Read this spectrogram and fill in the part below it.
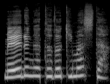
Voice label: mail, Japan Anime Girls; Windows; Bing; Nanae

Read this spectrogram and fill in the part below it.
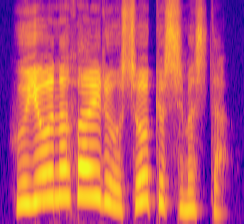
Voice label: trash, Japan Anime Girls; Windows; Bing; Nanami

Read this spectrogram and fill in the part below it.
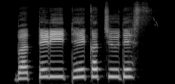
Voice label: battery low, Japan Anime Girls; Windows; Bing; Nanami

